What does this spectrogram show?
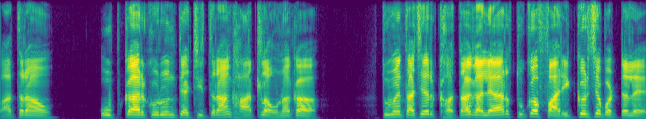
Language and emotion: Goan Konkani, angry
